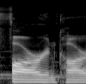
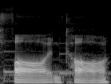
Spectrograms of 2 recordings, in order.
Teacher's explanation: the non-rhotic R. So instead of far and car, it's faw and caw. · Shown in: second take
